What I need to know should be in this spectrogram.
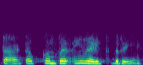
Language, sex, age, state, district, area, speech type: Kannada, female, 18-30, Karnataka, Gulbarga, urban, conversation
